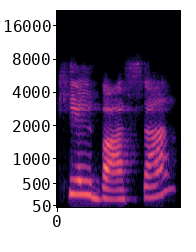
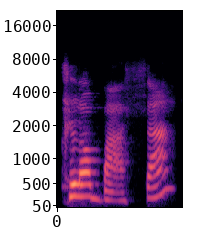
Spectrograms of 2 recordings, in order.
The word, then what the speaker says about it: klobasa: So you say kilbasa, you say kilbasa. We say in our language kranski sausage, but klobasa, oh, just a second, I will need to fill. Uh, so, klobasa, Klobasa. This is a Slovenian word for sausage.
